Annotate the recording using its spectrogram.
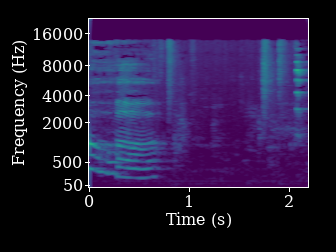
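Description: A dog's whining call: one cry of under a second that falls steeply in pitch, then a few faint clicks near the end.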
